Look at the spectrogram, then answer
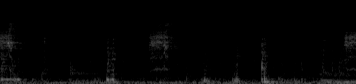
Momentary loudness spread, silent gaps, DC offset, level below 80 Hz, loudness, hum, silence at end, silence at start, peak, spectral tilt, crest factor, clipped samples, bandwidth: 10 LU; none; under 0.1%; -60 dBFS; -54 LUFS; none; 0 s; 0 s; -34 dBFS; -4.5 dB/octave; 20 dB; under 0.1%; 16.5 kHz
